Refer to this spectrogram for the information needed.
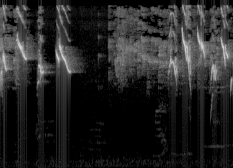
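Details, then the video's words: Lively caged canary singing in a compilation of energetic birds: bursts of sharp, high downward-sweeping whistled notes, a quiet pause, then a fast run of repeated sliding chirps. "KOMPILASI KENARI GACOR"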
